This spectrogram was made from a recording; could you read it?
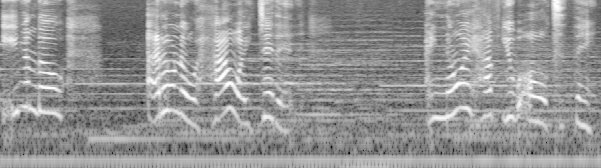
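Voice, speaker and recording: An eager young girl who loves running. Her voice is extremely high and swings widely as she speaks in an earnest, heartfelt way. Game music plays behind her. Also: expressive, a little slow.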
